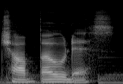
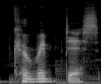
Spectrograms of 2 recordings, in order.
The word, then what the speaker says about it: Charybdis: into either Scylla or Silla, I think it's pronounced, and Charybdis. I don't think that's how you pronounce it. Hang on a sec. Charybdis is how you actually pronounce it.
